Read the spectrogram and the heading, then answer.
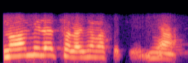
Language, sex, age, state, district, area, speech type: Maithili, female, 45-60, Bihar, Sitamarhi, urban, conversation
